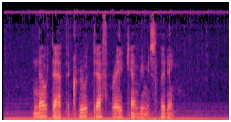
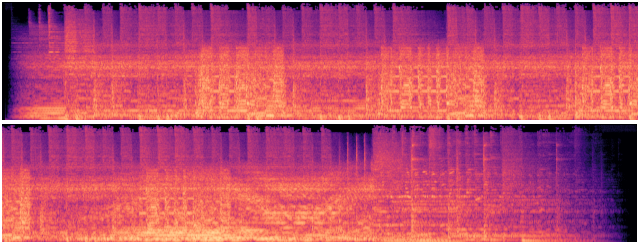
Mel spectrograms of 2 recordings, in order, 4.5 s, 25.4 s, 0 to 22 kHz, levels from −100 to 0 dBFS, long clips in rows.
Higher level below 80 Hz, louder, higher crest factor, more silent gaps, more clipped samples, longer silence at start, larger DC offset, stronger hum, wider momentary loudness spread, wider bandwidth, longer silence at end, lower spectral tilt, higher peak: second, -34 dBFS vs -28 dBFS; second, -26 LUFS vs -13 LUFS; first, 24 dB vs 14 dB; neither; neither; second, 0 s vs 0.3 s; neither; first, 50 Hz at -35 dBFS vs none; first, 15 LU vs 9 LU; second, 17 kHz vs over 20 kHz; second, 0 s vs 1.2 s; about the same, -4.5 dB/octave vs -4.5 dB/octave; second, -4 dBFS vs 0 dBFS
